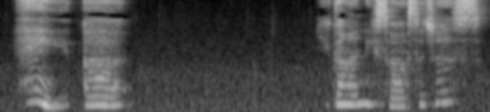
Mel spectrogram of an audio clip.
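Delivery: normal talking voice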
